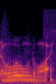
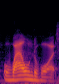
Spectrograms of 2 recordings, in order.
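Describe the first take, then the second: First: The first syllable rhymes with moon. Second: The first syllable rhymes with cow. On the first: "not Woundwort" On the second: "I've been pronouncing Woundwort as wow"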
